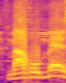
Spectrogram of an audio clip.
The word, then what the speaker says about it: Mahomet: Mahomet, c'est de son vrai nom Muhammad, la prononciation française, c'est Mahomet, c'est un arabe, un prédicateur arabe qui vivait le 6e siècle après Jésus-Christ, les années 520-530.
